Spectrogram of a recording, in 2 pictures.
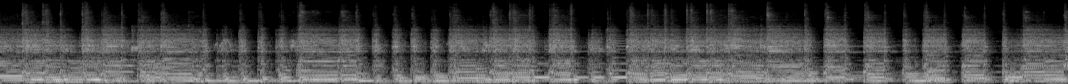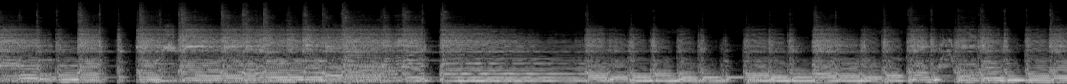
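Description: A Squier Classic Vibe Jaguar electric guitar played through a distortion channel on the bridge pickup, with loud, sustained, crunchy chords and riffs continuing without a break, alone without talk.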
